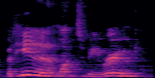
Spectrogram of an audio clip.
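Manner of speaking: ordinary delivery, nothing marked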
